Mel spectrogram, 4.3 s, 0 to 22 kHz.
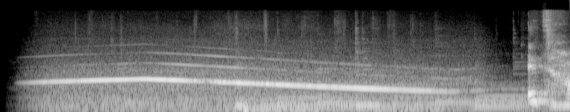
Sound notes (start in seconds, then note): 0.1 sirens blaring; 2.3 calm music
